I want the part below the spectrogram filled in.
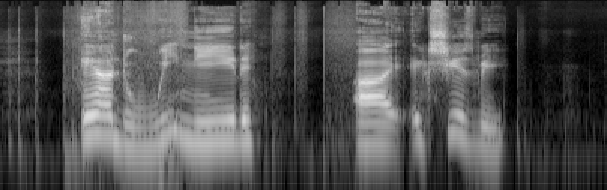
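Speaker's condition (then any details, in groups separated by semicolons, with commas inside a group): Cerebral palsy; from birth, walks with walker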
